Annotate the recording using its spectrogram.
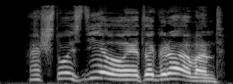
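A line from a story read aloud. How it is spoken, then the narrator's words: Squeaky voice. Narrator (Russian): пропищала Дуралоу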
